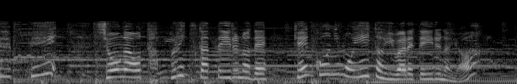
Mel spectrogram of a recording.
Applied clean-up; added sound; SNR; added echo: none; Wind instrument, woodwind instrument; 17 dB; none.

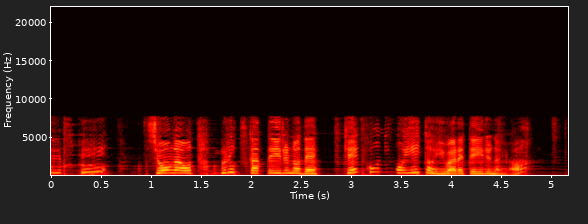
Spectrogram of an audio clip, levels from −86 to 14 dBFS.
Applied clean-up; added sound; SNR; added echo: neural mask model RNNoise.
